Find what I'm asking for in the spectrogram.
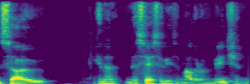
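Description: With an Australian accent, a man speaks fairly quickly in a very deep, low pitch that sounds somewhat breathy. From Tasmania, Australia. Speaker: football club chief executive. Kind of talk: interview.

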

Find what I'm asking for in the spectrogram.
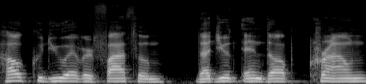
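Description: A man speaks at a fairly high pitch in a monotone, flat way. The recording is very clean with a silent background. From Mexico. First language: Spanish. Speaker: poet and college language instructor. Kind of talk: reading aloud poetry.

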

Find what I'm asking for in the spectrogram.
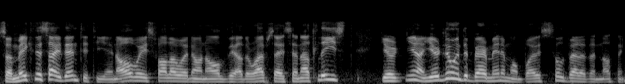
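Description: A man with a fairly high pitch rattles through his words at a very fast pace. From Iraq. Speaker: cybersecurity educator and company CEO. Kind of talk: interview conversation.

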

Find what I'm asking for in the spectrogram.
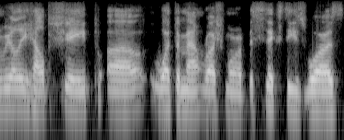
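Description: An American accent marks this man's speech. His pitch is fairly high and his pace moderate. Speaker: author and baseball podcast host. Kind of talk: casual interview. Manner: halting, many fillers and repeats.

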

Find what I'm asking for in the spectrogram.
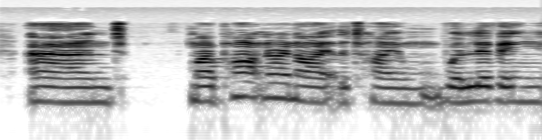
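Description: Speaking at a moderate pace, a woman uses a plain, everyday voice at medium pitch with ordinary pitch variation. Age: 30s. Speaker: trombonist and podcast host. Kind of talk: casual interview chat.

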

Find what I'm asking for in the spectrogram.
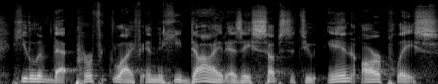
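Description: With an ordinary speaking voice, a man talks at a moderate pace and medium pitch with ordinary pitch variation, on a very clean recording with a silent background. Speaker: co-host, church teacher. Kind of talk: casual chat on faith.

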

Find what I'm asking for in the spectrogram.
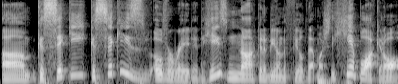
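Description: A man speaks at a moderate pace. The recording is very clean, with a silent background. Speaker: fantasy football expert. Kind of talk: casual chat.

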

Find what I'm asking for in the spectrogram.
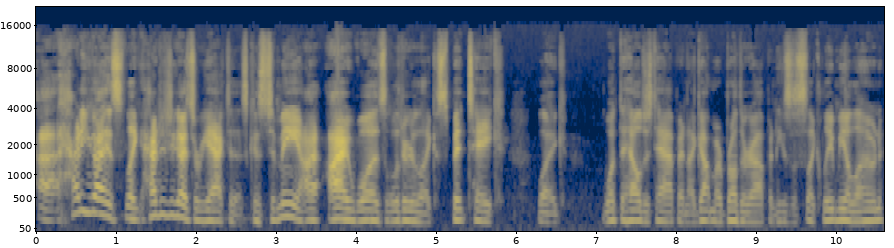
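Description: Speaking with an American accent, a man uses a bright, sharp tone in a fairly high pitch with ordinary pitch variation. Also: moderate pace, big swings in loudness. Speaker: podcast host. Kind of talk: casual chat. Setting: online podcast recording.

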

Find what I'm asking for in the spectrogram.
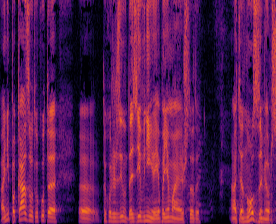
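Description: A man with a dark, mellow tone talks at a fairly quick pace with lively intonation. He leaves long, frequent pauses. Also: medium pitch for a man. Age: 30s. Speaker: comedian hosting live podcast. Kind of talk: live stand-up style podcast with audience. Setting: stage with live audience. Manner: animated.

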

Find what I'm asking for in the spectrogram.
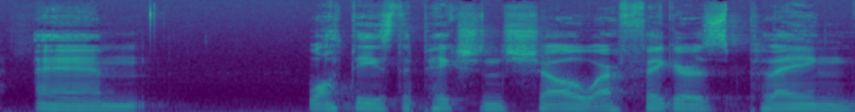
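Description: A man with an Irish accent speaks at a very slow pace. His intonation is monotone and flat, in a very clean recording with a silent background. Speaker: podcast host. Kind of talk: scripted narration. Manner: casual, self-deprecating.

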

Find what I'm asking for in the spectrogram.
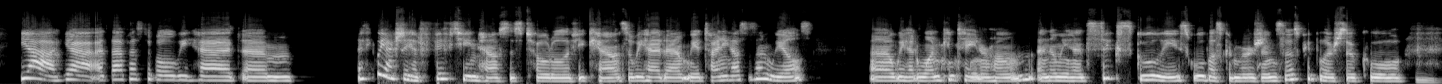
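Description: At a moderate pace, a woman with an American accent talks in a fairly low pitch, in a normal speaking voice. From Colorado. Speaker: event coordinator and musician. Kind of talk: casual interview chat.

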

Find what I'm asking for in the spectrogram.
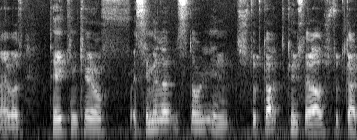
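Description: A man talks at a moderate pace in a medium pitch, his tone dark and mellow and his intonation fairly even. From Turkey. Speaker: art curator, gallery director. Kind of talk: interview.

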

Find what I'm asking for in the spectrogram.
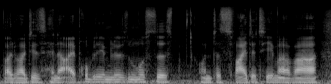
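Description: A man's dark, mellow tone comes through at a fairly low pitch and a very fast pace. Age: 40s. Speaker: payments company executive. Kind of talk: interview.

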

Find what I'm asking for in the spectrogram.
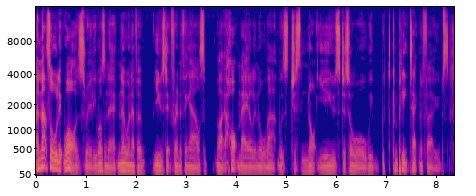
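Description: In an English accent, a man with a very deep, low pitch talks at a fairly quick pace with hardly any pauses on a very clean recording with a silent background. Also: ordinary pitch variation, dry, close sound with no echo. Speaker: podcast host, author and actor. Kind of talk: casual chat.

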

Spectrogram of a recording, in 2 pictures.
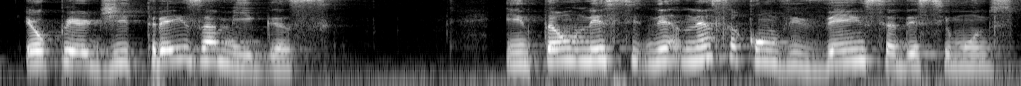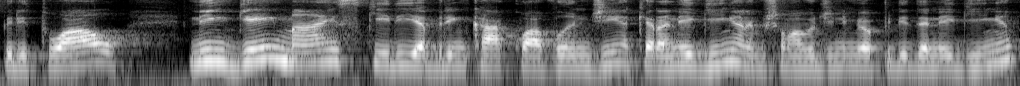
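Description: Medium in pitch with ordinary pitch variation, a woman speaks at a fairly quick pace in an ordinary speaking voice. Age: 50s. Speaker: spiritual medium. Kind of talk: interview testimony.

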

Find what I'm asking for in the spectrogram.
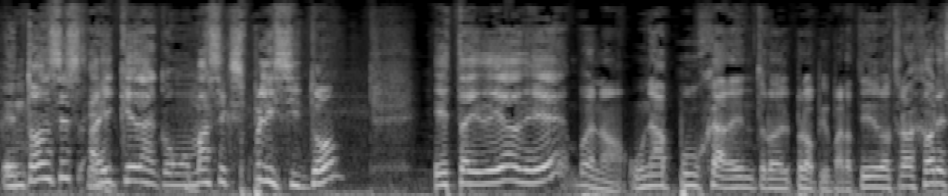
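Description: A man speaks at a moderate pace. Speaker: political commentator. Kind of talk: casual chat.

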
